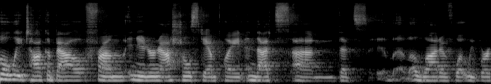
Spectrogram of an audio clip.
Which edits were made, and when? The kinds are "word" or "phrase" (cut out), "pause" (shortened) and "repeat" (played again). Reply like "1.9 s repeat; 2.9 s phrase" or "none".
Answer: none

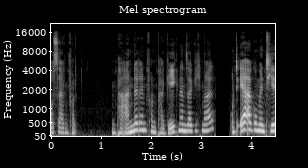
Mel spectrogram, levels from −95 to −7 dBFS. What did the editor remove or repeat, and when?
none

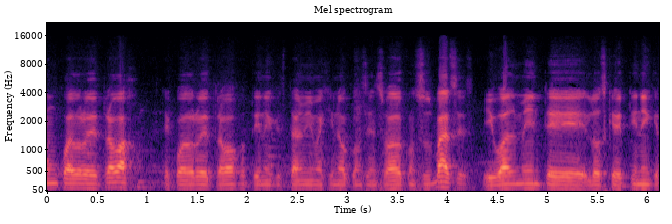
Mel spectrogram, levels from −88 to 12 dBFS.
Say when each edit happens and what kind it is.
4.3 s pause

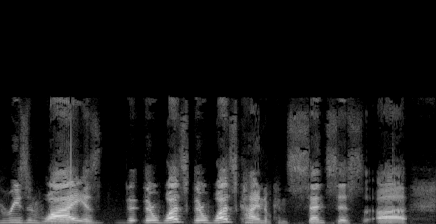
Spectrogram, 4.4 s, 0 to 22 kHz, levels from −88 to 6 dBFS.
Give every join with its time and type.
1.9 s repeat; 2.7 s phrase

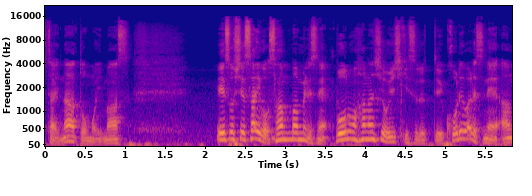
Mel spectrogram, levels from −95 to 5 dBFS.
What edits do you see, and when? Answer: 3.6 s phrase

